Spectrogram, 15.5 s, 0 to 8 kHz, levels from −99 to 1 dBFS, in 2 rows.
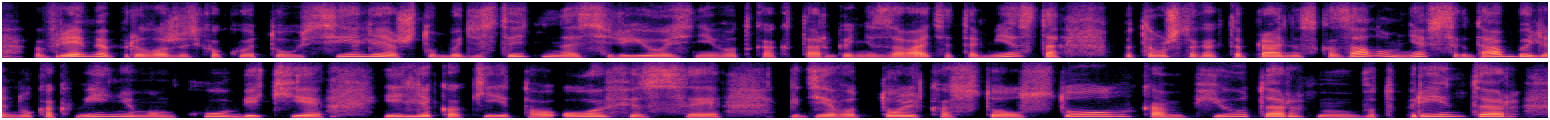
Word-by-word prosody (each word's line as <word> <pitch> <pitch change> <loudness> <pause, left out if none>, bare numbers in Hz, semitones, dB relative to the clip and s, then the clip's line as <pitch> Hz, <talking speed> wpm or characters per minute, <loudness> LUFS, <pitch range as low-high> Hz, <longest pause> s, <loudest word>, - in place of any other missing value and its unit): время, 225 +3 +4
приложить 165 +2 -2
какое-то 165 0 -6
усилие, 220 +6 +2
чтобы 160 -1 -3
действительно 195 +2 -2
серьёзнее 170 -3 -3
вот 145 -1 -8
как-то 150 +1 -5
организовать 155 +1 -1
это 155 +2 -6
место. 205 - 0 0.3
Потому 190 +1 -2
что, 190 - 0
как 185 -2 -2
ты 185 - -3
правильно 195 0 +4
сказала, 220 - +3
у - - 0
меня 215 +7 0
всегда 195 +1 +2
были, 215 -6 +3
ну, 180 +1 -5
как 175 - -4
минимум 200 - 0
кубики 180 -3 +1 0.3
или 205 +2 +4
какие-то 170 -5 -3 0.2
офисы, 170 -4 -1 0.3
где 165 +3 0
вот 165 -2 -2
только 195 -3 +2
стол, 170 -1 -2
стул, 255 - +1
компьютер, 215 +7 +1
м, 160 -5 -6
вот 145 -1 -9
принтер 240 +2 +4
180 Hz, 145 wpm, -25 LUFS, 165-215 Hz, 0.3 s, время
